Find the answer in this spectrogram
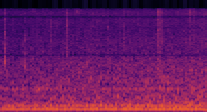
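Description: Steady low hum over a constant hiss, the background noise of a fish room's running equipment.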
